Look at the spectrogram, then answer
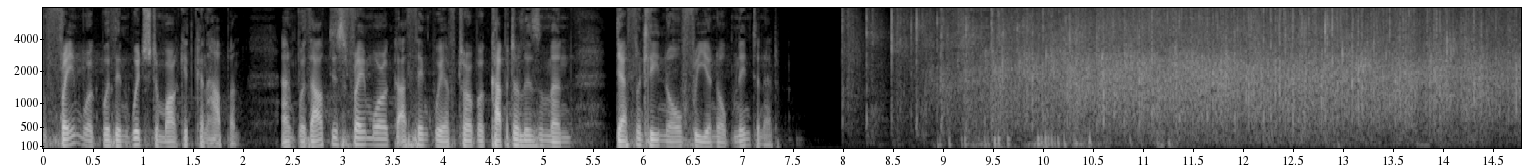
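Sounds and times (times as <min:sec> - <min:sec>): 
speech: 0:00.0 - 0:07.5
audience applause: 0:08.0 - 0:14.7.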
